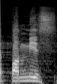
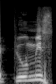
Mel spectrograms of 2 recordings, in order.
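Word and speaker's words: pumice: अब इस टापू के पहले लगा है पमिस आइल, इसे पढ़ेंगे पमिस, ये प्यूमिस नहीं है, ये इस यू का उच्चारण ए ध्वनि होगा, जैसे BUT बट, ऐसे ही हमारा ए बनेगा ये।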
